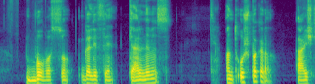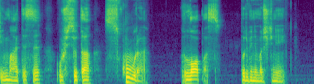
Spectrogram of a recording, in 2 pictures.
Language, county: Lithuanian, Vilnius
